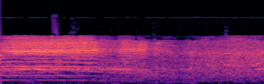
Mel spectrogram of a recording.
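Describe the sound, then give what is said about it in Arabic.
A sheep bleats in a drawn-out, wavering cry that stays strong at first, then eases slightly while still holding its tone, in a radio drama scene about a sheep bought for Eid al-Adha. “اهو يا ستي خروف ولا كل الخرفان.”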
